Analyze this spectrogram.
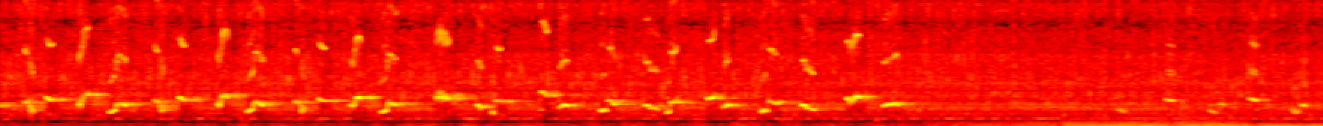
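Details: Sooty-headed bulbul in lively morning song: quick bright chirps and short whistled notes, rising and falling, tumbling several times a second. Other chirps sound high above. A low rumbling hum runs underneath and grows louder near the end.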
